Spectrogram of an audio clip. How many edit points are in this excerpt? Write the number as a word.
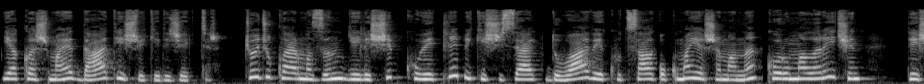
four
